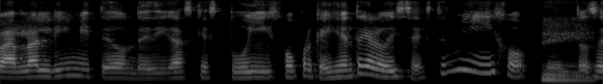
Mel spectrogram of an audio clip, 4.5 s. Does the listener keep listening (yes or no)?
yes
